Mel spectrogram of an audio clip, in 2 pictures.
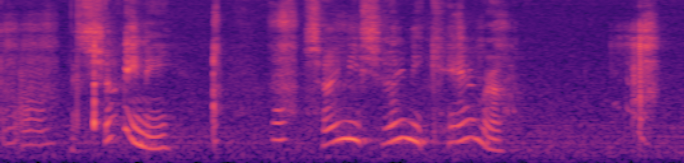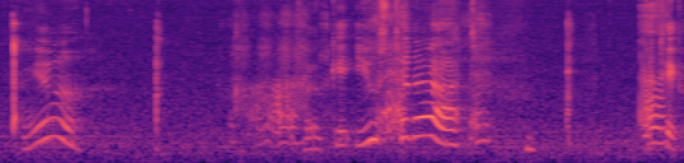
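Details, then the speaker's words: Baby boy with hiccups while cooing and babbling: several brief, sharp catches break his sounds, in a quiet room. "Now you're going to fuss? No, he has the hiccups. Oh, hiccups again."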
